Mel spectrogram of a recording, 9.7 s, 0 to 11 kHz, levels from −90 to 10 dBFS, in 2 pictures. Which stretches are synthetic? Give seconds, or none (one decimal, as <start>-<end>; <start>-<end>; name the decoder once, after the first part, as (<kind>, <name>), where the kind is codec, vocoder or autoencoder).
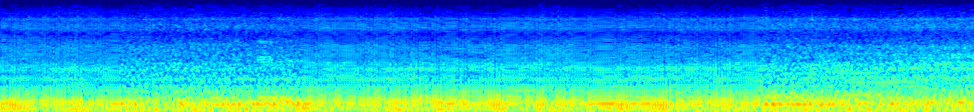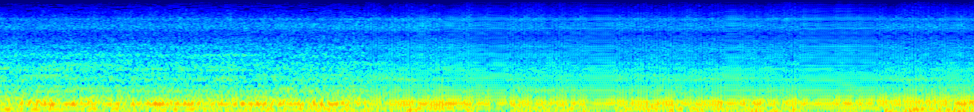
0.0-0.6 (vocoder, WaveNeXt); 1.5-3.8; 6.7-9.7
